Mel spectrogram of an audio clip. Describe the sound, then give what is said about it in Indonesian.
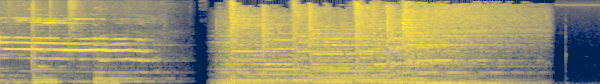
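A cat meows twice, loudly: a short mew followed by a longer, drawn-out, insistent meow, with no talking. “Dikasih ke kucing aja.”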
